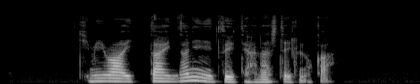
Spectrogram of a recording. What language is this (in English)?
Japanese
